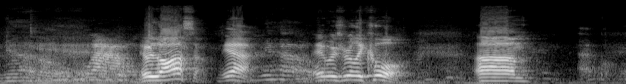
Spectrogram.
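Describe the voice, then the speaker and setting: Against noticeable background noise and audible room echo, a man with a high pitch uses a raised, projected voice at a very slow pace, with ordinary pitch variation. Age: 50s. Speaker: pastor. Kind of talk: sermon. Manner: halting.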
